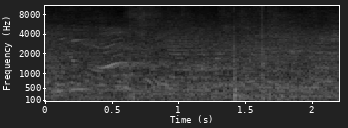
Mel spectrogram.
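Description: Indistinct chatter of several voices in a large gymnasium, with a single thump about one and a half seconds in.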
